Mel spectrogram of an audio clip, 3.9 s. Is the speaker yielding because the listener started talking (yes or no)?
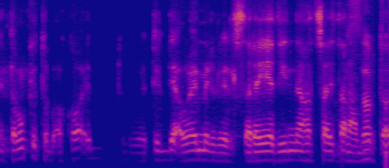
yes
